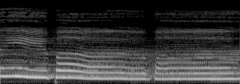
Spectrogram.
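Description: Devotional Sai Baba mantra chant, sung to a melody over a steady drone. The voice glides down and settles on a low held note.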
